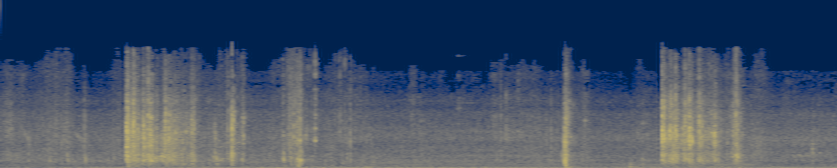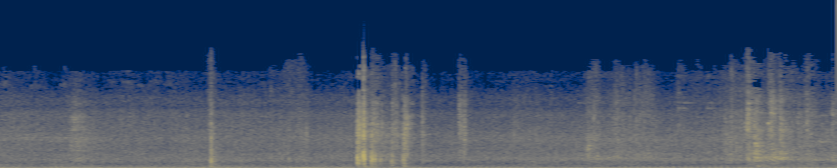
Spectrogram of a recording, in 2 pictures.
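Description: Short bursts of hard plastic clatter and rustling, with one sharp click about three and a half seconds in, as computer mice are rummaged through in a box. A steady low rumble runs underneath.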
